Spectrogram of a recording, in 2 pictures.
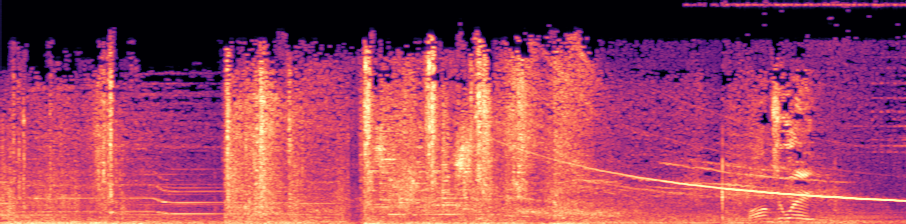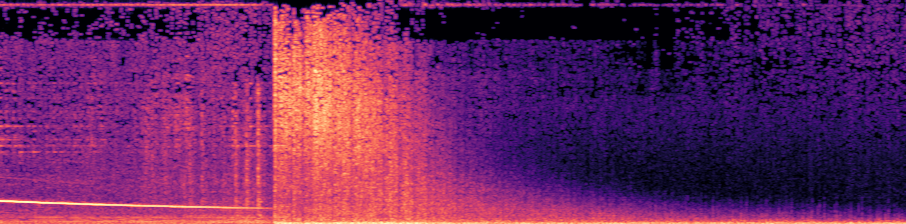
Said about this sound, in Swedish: Kan vi få höra eh, liksom bombjingeln här?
